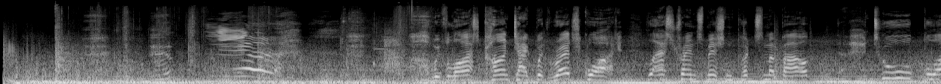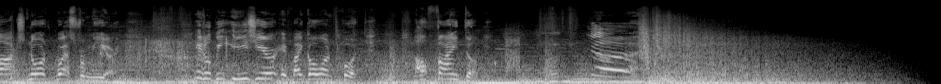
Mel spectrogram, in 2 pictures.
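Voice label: Gaming Soldier US, male; Gaming Character; Soldier American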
